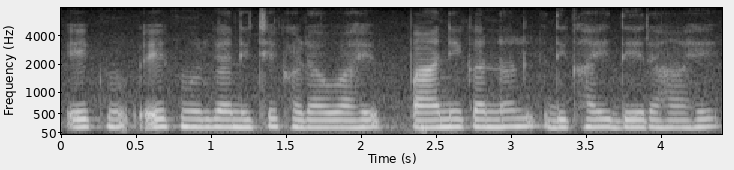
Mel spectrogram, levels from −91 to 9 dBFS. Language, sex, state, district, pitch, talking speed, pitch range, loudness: Hindi, female, Chandigarh, Chandigarh, 180 Hz, 190 wpm, 175-185 Hz, -14 LUFS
